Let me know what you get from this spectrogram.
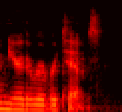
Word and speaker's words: Thames: Also, just in case it happens, I always want to read it as the Thames. – Okay. – And I know some people call it that, but apparently in England it's the Thames. – Uh-huh. – So I'm trying to say it correctly.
